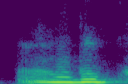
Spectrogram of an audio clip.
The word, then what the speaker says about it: Buch: के लिए बुक, बुक, इसका प्रोनाउंसिएशन बुक होगा, ठीक है, BUCH, बी कैपिटल होगा बिकॉज एक नाउन है।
